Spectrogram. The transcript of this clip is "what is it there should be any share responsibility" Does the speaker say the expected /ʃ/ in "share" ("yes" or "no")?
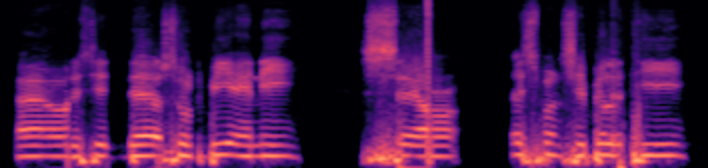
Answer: no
